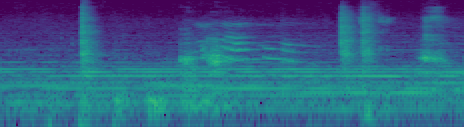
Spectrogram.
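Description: A summoned cat in a tabletop fantasy campaign meows a few times, short faint calls over a quiet room hum with light background noise.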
